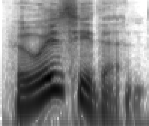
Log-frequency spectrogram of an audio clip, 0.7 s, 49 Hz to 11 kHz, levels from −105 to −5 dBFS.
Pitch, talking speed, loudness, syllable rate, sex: 140 Hz, 320 wpm, -18 LUFS, 6.8 syllables/s, male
